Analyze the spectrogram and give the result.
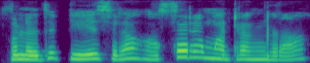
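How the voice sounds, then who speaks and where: A woman's voice: mid-range voice, moderate pace, mellow, smooth, no room sound, muffled recording, close to an everyday voice. A woman voicing a scheming middle-aged aunt who pleads and pushes emotionally. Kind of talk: cartoon voice acting.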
